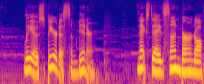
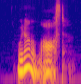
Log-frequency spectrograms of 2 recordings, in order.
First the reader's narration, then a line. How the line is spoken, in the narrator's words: Phil muttered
